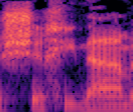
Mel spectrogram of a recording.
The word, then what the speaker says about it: Shekhinah: Dus het is de Shekhinah met de klemtoon, zoals altijd in het Hebreeuws in het algemeen, op de laatste lettergreep.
